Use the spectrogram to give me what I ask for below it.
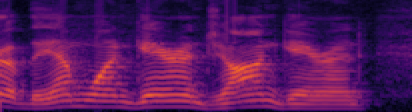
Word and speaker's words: Garand: French-Canadian inventor of the M1 Garand, John Garand. Last name is pronounced Garand, and a lot of people refer to this rifle as the M1 Garand. It's pronounced Garand, much like the word errand.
